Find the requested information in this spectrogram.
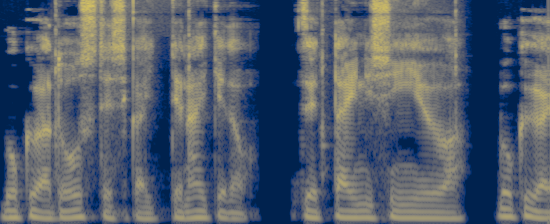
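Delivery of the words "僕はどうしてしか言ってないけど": plain reading voice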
